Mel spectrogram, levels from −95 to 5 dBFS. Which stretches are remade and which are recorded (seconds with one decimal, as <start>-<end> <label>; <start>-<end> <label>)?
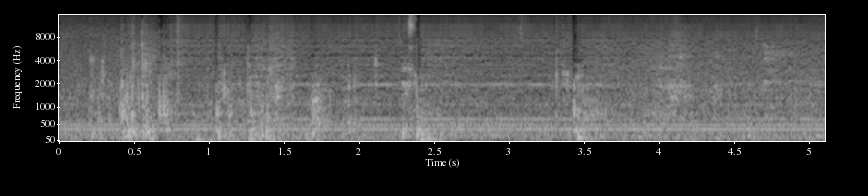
0.0-0.7 recorded; 0.7-3.8 remade; 3.8-5.1 recorded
